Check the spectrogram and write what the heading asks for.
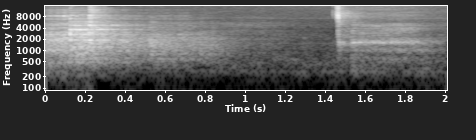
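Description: A ceramic plate set down on a tiled countertop, a clatter that rings and fades over about a second. A short click follows near the end.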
